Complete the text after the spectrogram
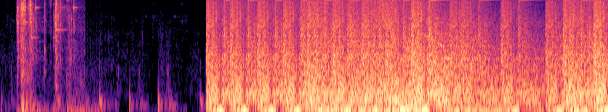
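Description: An assault rifle fires in a rapid burst.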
